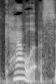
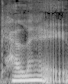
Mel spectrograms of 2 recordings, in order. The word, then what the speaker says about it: Calais: He wants to know how Callis became pronounced Callis instead of Calais for the French.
